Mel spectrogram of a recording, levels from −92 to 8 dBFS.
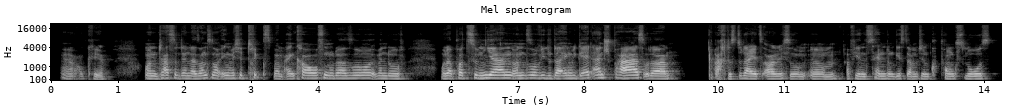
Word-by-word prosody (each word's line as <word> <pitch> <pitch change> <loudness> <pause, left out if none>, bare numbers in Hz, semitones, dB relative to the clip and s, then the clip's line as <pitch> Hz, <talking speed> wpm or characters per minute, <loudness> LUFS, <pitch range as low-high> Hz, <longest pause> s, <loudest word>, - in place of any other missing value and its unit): Ja, 165 -1 -11
okay. 150 -3 -8 0.6
Und 175 0 -1
hast 195 +1 0
du - - -2
denn 185 -2 -3
da 165 -1 +1
sonst 190 +4 -2
noch 195 -2 -1
irgendwelche 185 +1 -3
Tricks - - -8
beim 170 -2 -5
Einkaufen 185 +4 +1
oder 185 0 +1
so, 190 +1 0
wenn 180 0 -3
du 170 -1 -1 0.6
oder 180 0 +3
portionieren 195 +1 +3
und 185 +2 0
so, 200 -1 -1
wie 200 - -4
du 185 - -6
da 180 -1 +4
irgendwie 185 +1 -1
Geld 190 +3 0
einsparst 205 -2 +5
oder 170 -1 +2 0.5
achtest 155 0 -4
du 180 - -7
da 180 -2 +3
jetzt 165 0 +2
auch 165 +1 +3
nicht 165 +1 -2
so, 155 -1 -2
ähm, 155 +1 -5
auf - - -11
jeden 160 -4 0
Cent 165 +2 -3
und 160 -1 -2
gehst 170 0 -5
da 160 - +1
mit 155 +1 -6
den 155 -1 -2
Coupons 165 +2 -5
los? 165 0 +1
180 Hz, 195 wpm, -24 LUFS, 165-190 Hz, 0.6 s, einsparst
